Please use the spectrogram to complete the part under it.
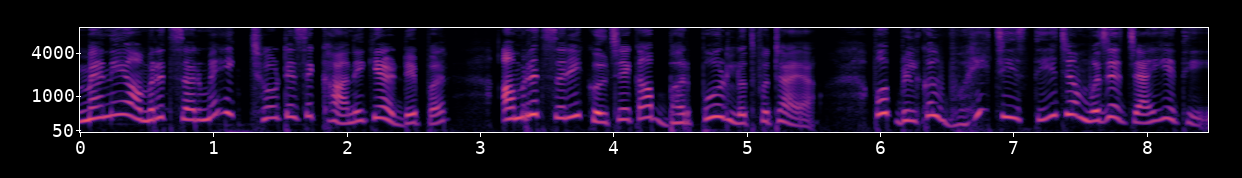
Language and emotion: Urdu, happy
